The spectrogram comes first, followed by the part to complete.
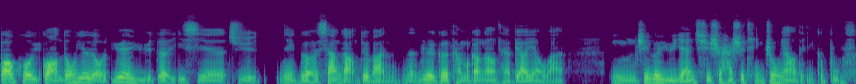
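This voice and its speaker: Talking at a fairly quick pace, a woman with a very deep, low pitch uses lively intonation. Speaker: theatre actor and former TV host. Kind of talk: interview chat.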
